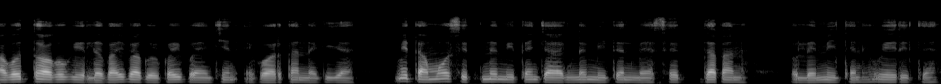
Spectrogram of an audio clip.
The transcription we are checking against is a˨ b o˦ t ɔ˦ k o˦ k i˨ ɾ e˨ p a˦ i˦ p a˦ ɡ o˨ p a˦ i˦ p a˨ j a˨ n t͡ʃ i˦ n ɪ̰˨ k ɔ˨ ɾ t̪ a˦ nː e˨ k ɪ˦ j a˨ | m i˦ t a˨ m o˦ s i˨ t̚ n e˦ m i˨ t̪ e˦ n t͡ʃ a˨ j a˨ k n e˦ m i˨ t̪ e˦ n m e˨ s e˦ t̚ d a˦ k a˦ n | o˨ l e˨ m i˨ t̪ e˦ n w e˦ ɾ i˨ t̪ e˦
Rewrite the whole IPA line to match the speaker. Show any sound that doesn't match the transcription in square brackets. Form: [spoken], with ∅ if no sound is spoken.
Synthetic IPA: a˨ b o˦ t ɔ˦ k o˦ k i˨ [l] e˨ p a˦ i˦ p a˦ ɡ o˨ p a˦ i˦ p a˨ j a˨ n t͡ʃ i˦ n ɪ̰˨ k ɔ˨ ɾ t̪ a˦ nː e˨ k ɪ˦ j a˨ | m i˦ t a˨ m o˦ s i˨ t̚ n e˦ m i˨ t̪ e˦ n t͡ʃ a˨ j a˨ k n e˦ m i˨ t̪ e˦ n m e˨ s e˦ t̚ d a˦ k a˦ n | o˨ l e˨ m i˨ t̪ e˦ n w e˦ ɾ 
